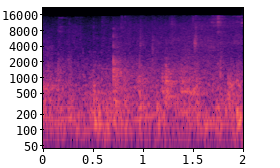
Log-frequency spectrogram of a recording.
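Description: Faint courtroom room noise: scattered light knocks and clicks in an irregular patter.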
